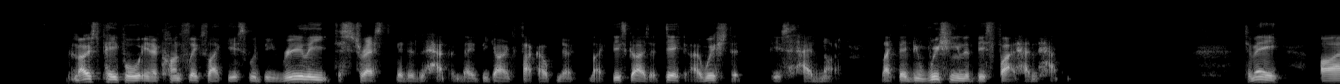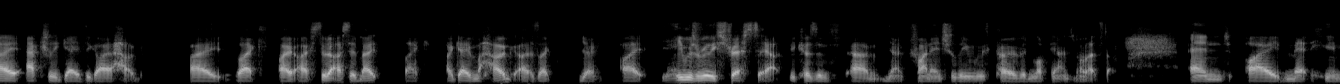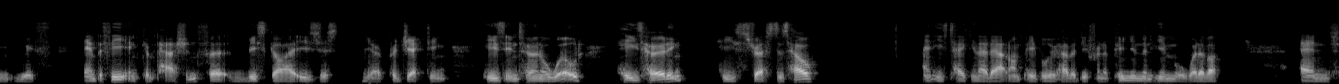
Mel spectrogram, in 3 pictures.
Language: English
